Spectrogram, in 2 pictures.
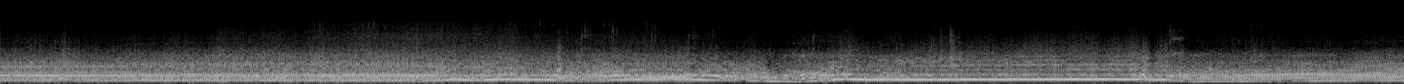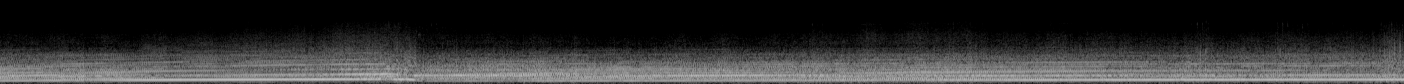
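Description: Race car's engine heard from inside the cabin, driven hard up a twisting road. The note holds steady, wavers down and up about five to eight seconds in, then rises through the revs. It drops sharply about twelve and eighteen seconds in as it changes gear, climbing again after each shift.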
